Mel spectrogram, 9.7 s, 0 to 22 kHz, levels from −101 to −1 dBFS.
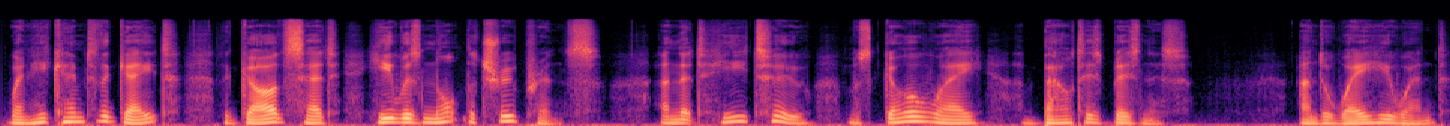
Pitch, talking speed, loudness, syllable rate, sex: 110 Hz, 185 wpm, -20 LUFS, 4.7 syllables/s, male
